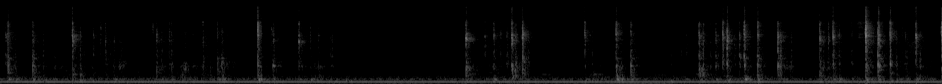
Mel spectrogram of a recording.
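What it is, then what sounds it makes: Plastic computer keyboard. Both hands with long white nails type on a black plastic desktop keyboard with hollow keys, striking with fingertips and nail tips. Quick, bright, hollow clicks and taps come in uneven bursts over a steady low hum, with each keystroke dying away almost at once.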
